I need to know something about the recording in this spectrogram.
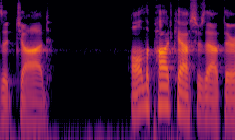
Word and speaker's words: Jod: He pronounces it Jod. All the podcasters out there and anybody else listening, quit pronouncing it Jode. He pronounces it Jod.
